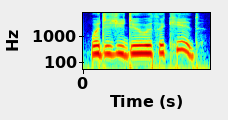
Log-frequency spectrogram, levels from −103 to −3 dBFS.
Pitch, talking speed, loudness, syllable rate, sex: 225 Hz, 330 wpm, -15 LUFS, 6.4 syllables/s, female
